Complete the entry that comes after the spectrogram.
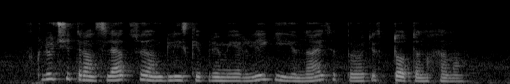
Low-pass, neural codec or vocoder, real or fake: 7.2 kHz; none; real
